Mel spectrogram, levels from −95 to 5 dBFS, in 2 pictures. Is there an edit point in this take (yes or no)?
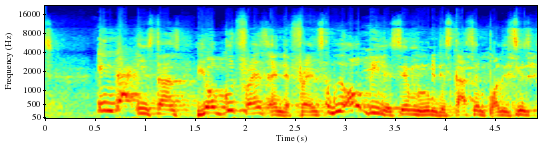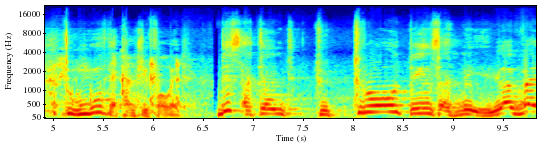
yes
